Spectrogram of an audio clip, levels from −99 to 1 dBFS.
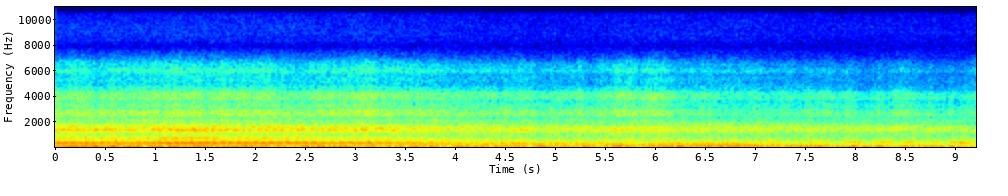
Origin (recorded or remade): recorded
